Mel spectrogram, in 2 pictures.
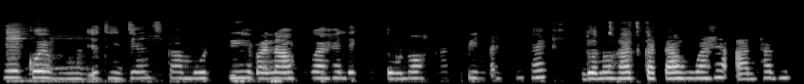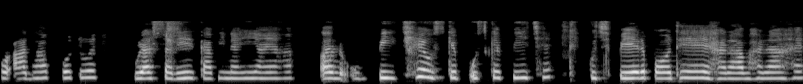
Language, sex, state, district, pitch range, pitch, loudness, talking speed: Hindi, female, Bihar, Vaishali, 275-300 Hz, 285 Hz, -18 LUFS, 145 wpm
